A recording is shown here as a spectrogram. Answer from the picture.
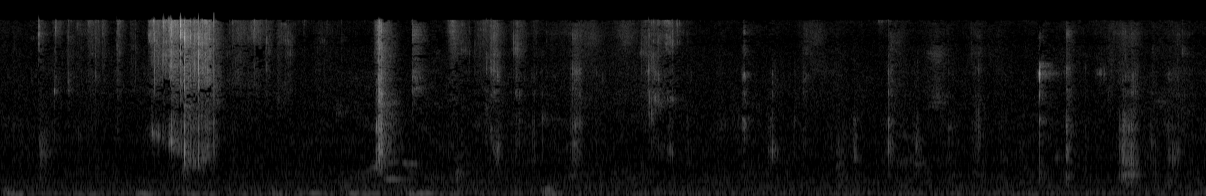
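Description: Close-up eating: a crunchy bite into crispy fried food about two seconds in, then chewing with small mouth clicks and smacks.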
